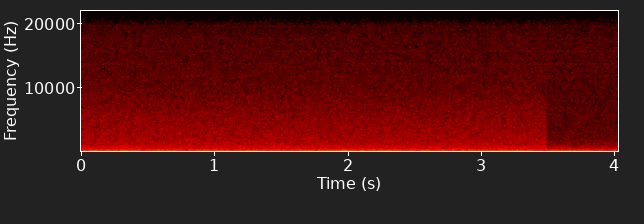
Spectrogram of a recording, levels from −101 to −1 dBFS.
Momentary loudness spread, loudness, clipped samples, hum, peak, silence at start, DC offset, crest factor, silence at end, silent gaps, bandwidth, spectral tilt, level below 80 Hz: 2 LU; -59 LUFS; under 0.1%; none; -44 dBFS; 0 s; under 0.1%; 14 dB; 0 s; none; over 20 kHz; -5 dB/octave; -60 dBFS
